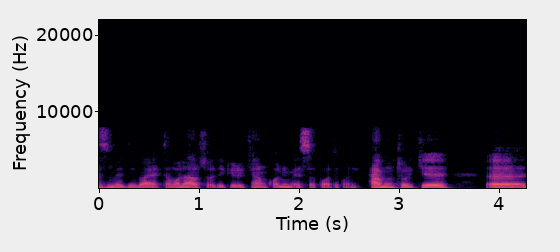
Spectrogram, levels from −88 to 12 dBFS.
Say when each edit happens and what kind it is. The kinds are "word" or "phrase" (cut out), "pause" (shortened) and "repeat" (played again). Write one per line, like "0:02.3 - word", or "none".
0:02.7 - pause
